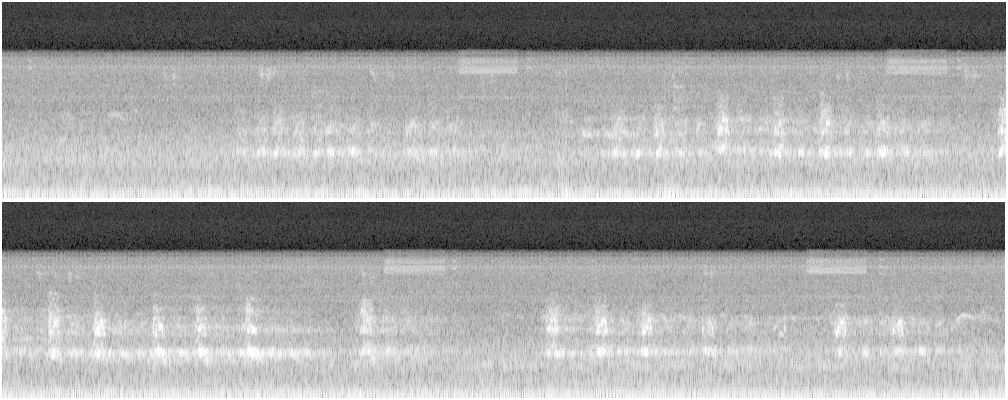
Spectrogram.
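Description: A run of short animal calls, coming quickest and loudest around the middle, over a low steady hum.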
